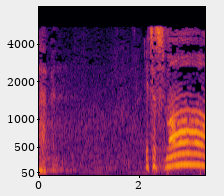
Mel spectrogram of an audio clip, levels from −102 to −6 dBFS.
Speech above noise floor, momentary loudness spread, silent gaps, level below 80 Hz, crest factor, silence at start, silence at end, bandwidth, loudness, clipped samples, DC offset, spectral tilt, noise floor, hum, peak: 32 dB; 20 LU; none; -58 dBFS; 16 dB; 0 s; 0 s; 5.8 kHz; -29 LUFS; under 0.1%; under 0.1%; -9 dB/octave; -60 dBFS; none; -16 dBFS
